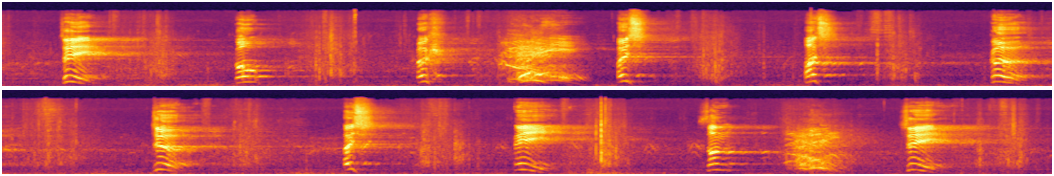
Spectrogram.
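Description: A large group of men and women shouts together in short, loud bursts at a steady beat, echoing outdoors.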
